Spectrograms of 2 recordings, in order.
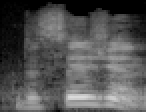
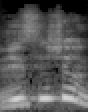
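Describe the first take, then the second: First: It is said with English-style syllables and consonants. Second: It is said with Japanese-style even syllables. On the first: The speaker calls it right. "英語っぽいけど" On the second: The speaker calls it wrong. "なんか日本語っぽいでしょ"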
